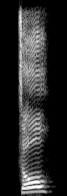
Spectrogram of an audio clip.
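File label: "zou3", Chinese; HSK; HSK2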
